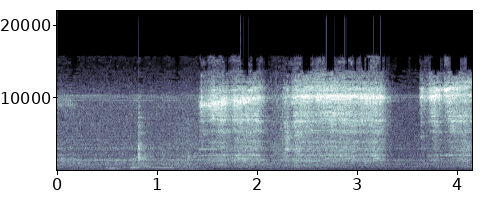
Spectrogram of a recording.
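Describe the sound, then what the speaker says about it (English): A skew chisel makes a planing cut along wood spinning on a lathe: a close, dry hissing shave that rises in steady passes, with brief lulls between strokes. "This is a planing cut with a Skew."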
